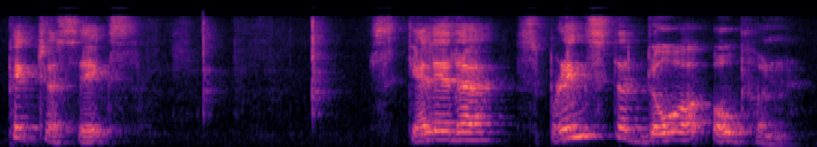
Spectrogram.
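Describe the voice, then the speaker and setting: A man reading a storybook aloud as dramatic narration, in a theatrical, deliberate manner with emphatic announcements. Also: sits high, very animated, a little mellow, reverberant, dull audio. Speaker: reader of picture-reel story booklets.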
